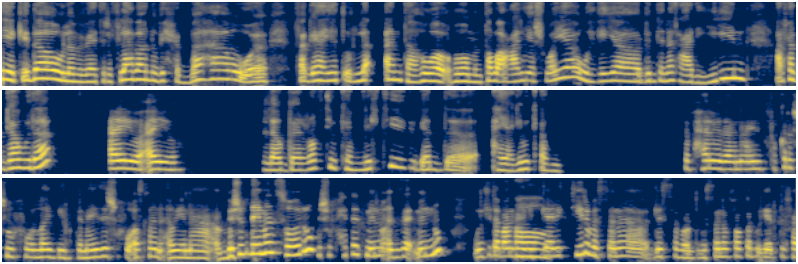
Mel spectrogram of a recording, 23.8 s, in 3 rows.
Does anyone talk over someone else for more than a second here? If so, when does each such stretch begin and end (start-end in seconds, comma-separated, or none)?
none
